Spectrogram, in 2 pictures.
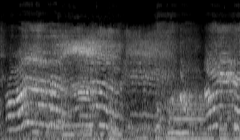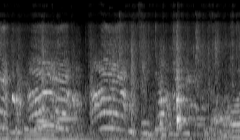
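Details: Strong, high-pitched newborn cries in repeated bursts with clear voicing right after a first-time mother's natural birth, with quiet room voices; a healthy first cry.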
